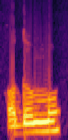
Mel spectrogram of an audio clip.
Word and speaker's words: অদম্য: পরের ধ্বনিতে জ ফলা থাকলে সেই অ এর উচ্চারণ ওকারের মত হয় যেমন অদম্য বানানটি হচ্ছে স্বরে দ ময় জ ফলা অদম্য অদম্য স্বরে দয় কর ময় সন্ত অদম ময়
